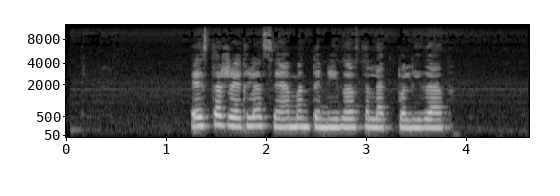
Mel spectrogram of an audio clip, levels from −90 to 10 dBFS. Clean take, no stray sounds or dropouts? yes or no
yes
